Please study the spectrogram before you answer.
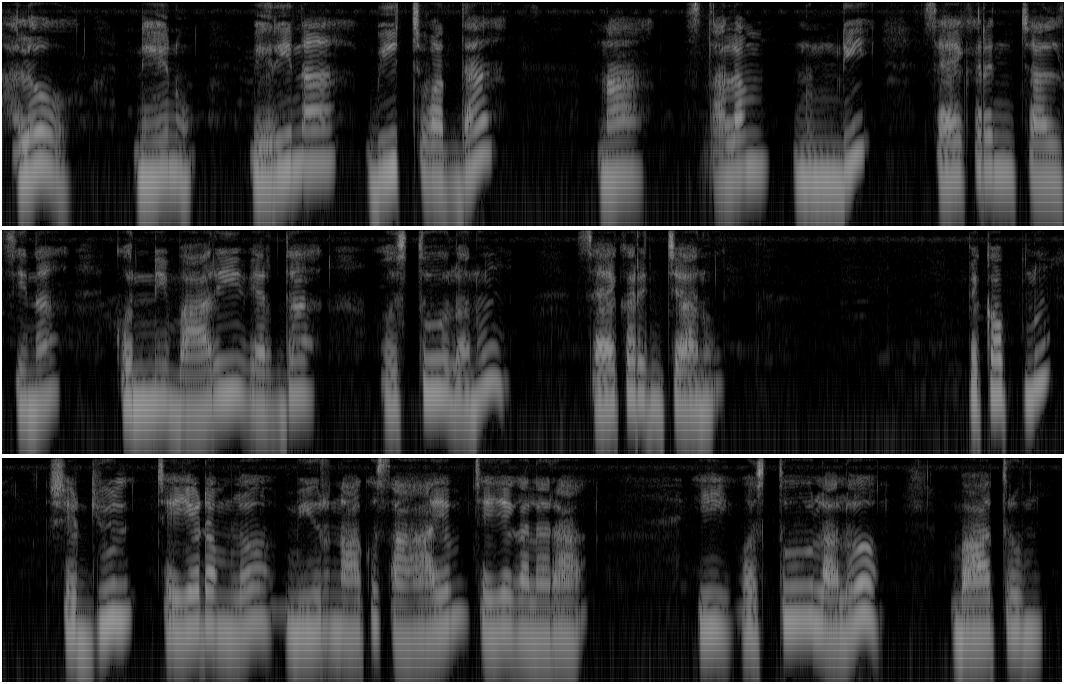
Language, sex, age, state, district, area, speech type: Telugu, female, 30-45, Andhra Pradesh, Krishna, rural, read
